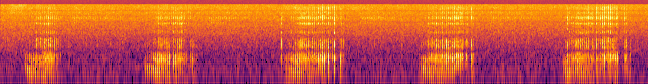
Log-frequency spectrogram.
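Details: Calico cat purring contentedly while being petted, with steady rumbling bursts roughly every two and a half seconds, five in all, each breath cycle about a second long; quiet room between purrs.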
